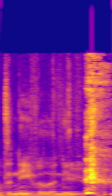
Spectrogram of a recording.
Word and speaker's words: Denis Villeneuve: Denis Villeneuve? – Oh, Denis Villeneuve.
